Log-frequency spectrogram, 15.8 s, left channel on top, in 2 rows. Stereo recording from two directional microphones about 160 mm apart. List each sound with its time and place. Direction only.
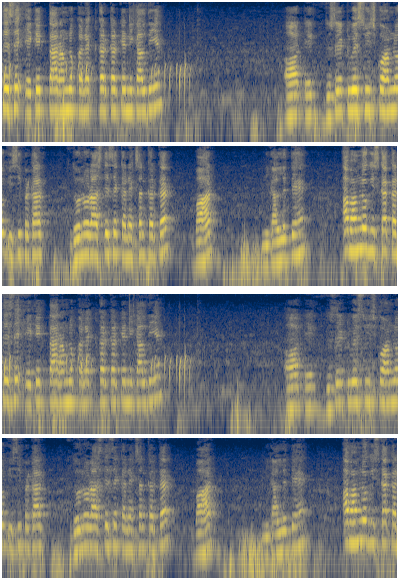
0.0 s speech: 45° left (ahead or behind)
3.2 s plop: centre (ahead or behind)
5.6 s speech: 70° left (ahead or behind)
6.7 s speech: 60° left (ahead or behind)
7.5 s speech: 45° left (ahead or behind)
13.3 s speech: 45° left (ahead or behind)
